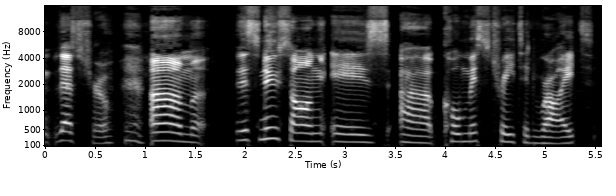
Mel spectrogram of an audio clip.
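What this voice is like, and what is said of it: Put-on British-Australian accent. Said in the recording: “this is totally an Australian accent ... You can shelf the British accent.”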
